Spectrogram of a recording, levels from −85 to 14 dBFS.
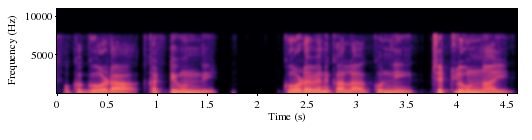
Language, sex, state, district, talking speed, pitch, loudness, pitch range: Telugu, male, Telangana, Mahabubabad, 115 wpm, 125 Hz, -16 LUFS, 115-140 Hz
